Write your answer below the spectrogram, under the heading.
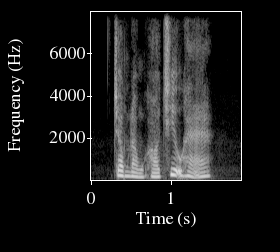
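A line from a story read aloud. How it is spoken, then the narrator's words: Soft question. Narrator (Vietnamese): anh nhỏ giọng hỏi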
